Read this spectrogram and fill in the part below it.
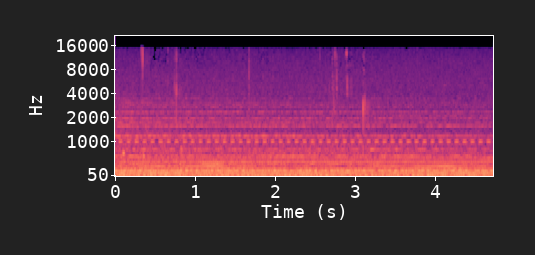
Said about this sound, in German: Du hörst das Knistern des Feuers, das Flüstern des Holzes, empfängst die Umarmung der Wärme und des Sommerwindes und bist ganz und gar vollständig geerdet und mit allem, was ist, verbunden.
